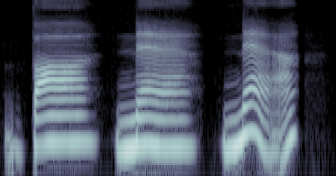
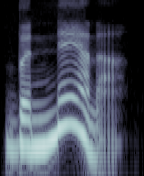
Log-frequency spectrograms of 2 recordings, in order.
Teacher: The first and last A become schwas. They are weak.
